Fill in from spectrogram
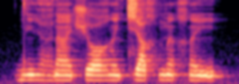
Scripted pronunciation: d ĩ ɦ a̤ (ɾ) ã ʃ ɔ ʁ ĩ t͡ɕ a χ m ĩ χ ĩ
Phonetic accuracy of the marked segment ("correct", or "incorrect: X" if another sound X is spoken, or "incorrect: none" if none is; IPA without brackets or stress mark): correct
